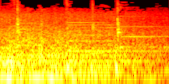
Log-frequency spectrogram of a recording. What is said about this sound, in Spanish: La lluvia se enfurecía y oscurecía el campo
